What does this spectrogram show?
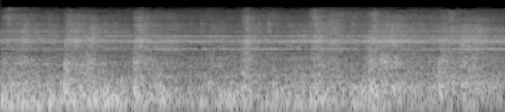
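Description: Passenger train running slowly on the rails, heard from an open coach window: a steady rumble with irregular clacks about once a second and a steady high-pitched squeal.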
